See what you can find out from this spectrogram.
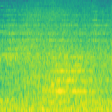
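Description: A freight train rolls past an office in the library of Eastern Washington University with a steady, heavy rumble and clatter, and a faint high tone briefly rises midway, likely wheel squeal or a whistle. No one speaks.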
